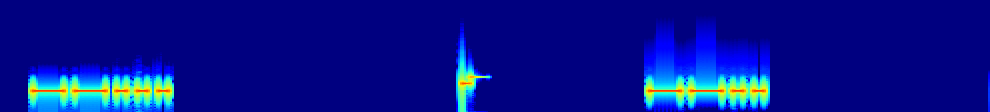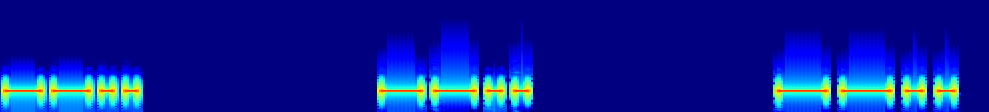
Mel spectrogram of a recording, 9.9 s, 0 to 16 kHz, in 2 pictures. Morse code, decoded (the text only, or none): 7 ZZZZ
